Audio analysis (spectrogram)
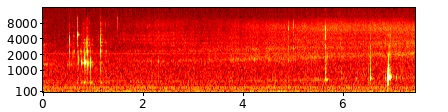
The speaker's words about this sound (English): And let's see if I can get the pour without hammering my mic this time.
